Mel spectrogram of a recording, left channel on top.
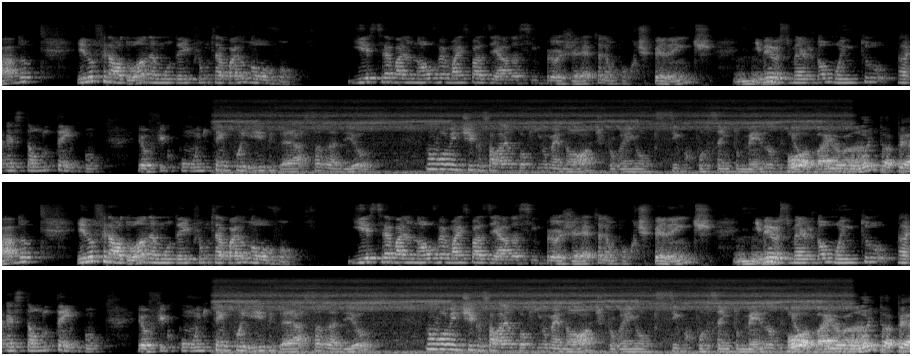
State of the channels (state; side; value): quieter; left; 5.3 dB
